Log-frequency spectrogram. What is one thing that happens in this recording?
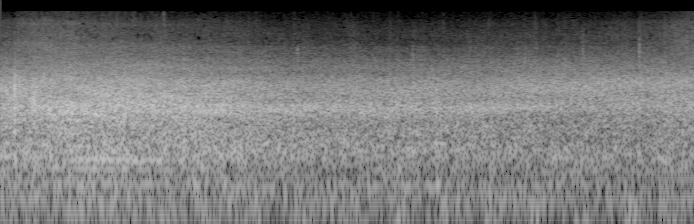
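Traffic rumbles steadily along a nearby street outdoors.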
